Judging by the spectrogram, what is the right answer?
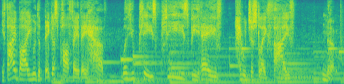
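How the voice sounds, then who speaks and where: A woman's voice: low-pitched, big pitch swings, unhurried. A woman playing an exasperated, sardonic adult minding a small child in a visual novel, snide and theatrical with sugary pet names. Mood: exasperated, coaxing. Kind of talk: visual novel character acting. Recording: music under the voice.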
